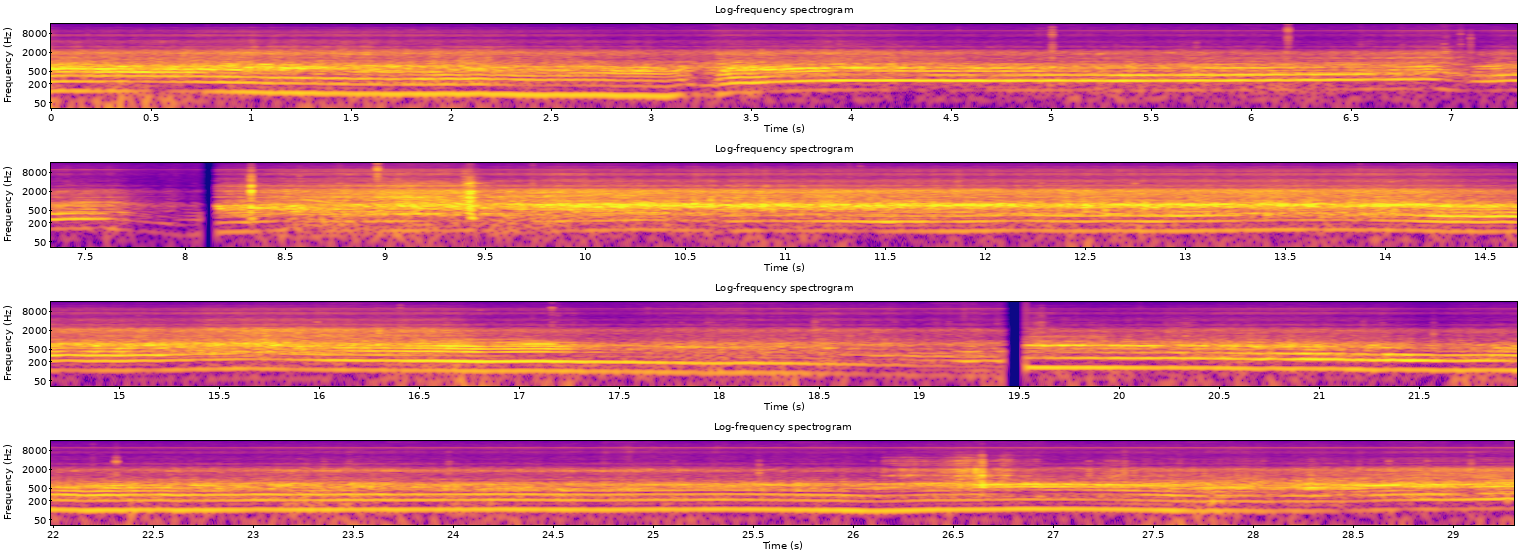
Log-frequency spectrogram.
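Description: Lada Niva engines revving through mud, pitch rising and falling as the drivers work the throttle. The sound breaks off abruptly twice, about eight and nineteen seconds in, where one car's run gives way to the next.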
